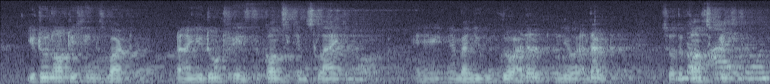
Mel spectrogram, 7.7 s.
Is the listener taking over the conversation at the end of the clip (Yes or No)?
Yes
